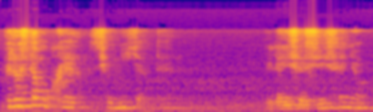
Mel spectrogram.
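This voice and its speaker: A man's voice: sits high, sing-song, moderate pace, vocal fry, darkish tone, a little hiss or hum. A man preaching fervently, often asking his listeners questions. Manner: fervent, asks the audience questions. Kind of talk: sermon. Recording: echoey room from far off, dull and lo-fi.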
